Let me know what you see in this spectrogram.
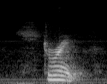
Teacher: my tongue is between my teeth and I'm blowing quiet air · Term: TH digraph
